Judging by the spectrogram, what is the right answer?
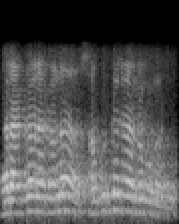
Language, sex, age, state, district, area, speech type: Odia, male, 30-45, Odisha, Khordha, rural, conversation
